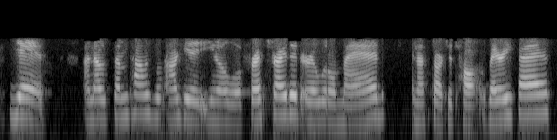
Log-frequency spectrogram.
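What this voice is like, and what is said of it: Thick Eastern Kentucky Southern accent. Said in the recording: “that sweet accent ... I'm very proud of where I come from in Eastern Kentucky, so sometimes my accent can be a little thick”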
